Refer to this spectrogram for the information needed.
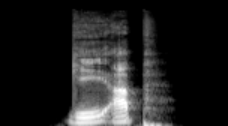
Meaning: singular imperative of abgehen
- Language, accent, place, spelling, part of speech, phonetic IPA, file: German, Germany, Berlin, geh ab, verb, [ˌɡeː ˈap], De-geh ab.ogg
